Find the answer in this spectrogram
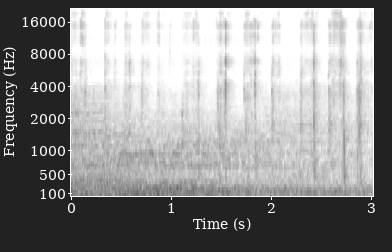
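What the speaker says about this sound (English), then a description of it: "I'm gonna pull some cards from here." Tarot cards pulled and shuffled from a deck, giving a steady close papery rustle with soft repeated flicks and slides over about three seconds, no voices.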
